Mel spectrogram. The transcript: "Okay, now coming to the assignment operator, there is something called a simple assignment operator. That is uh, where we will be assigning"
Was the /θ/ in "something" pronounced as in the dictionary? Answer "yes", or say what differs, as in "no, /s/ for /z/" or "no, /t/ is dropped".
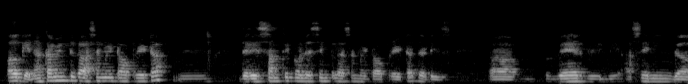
no, /t/ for /θ/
